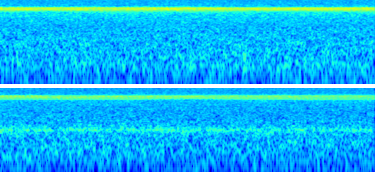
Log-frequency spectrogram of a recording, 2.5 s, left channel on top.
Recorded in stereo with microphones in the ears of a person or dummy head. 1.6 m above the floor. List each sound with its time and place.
Only background noise.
